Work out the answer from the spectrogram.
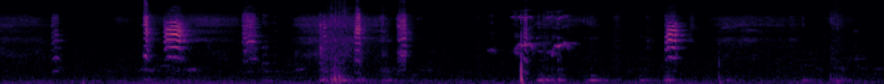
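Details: Pet zebra finch, one of a pair whose three chicks left the nest three days ago and now feed themselves with their parents' help, sings a quick string of nasal, buzzy notes and sharp clicks in short bursts.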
